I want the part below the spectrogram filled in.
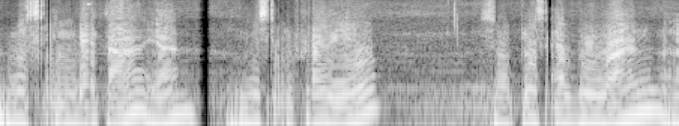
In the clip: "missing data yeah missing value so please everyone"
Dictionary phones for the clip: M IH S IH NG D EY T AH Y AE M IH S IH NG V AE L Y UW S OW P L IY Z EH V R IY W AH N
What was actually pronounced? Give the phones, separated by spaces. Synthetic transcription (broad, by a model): M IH S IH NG D EY T AH Y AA M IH S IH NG F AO Y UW S OW P L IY S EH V R IY W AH N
